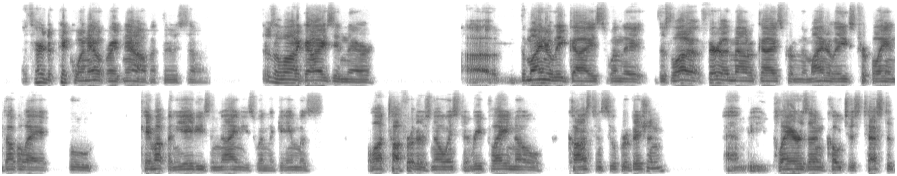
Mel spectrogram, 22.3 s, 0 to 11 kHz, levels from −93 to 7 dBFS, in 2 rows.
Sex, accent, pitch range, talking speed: male, American, 95-120 Hz, 185 wpm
